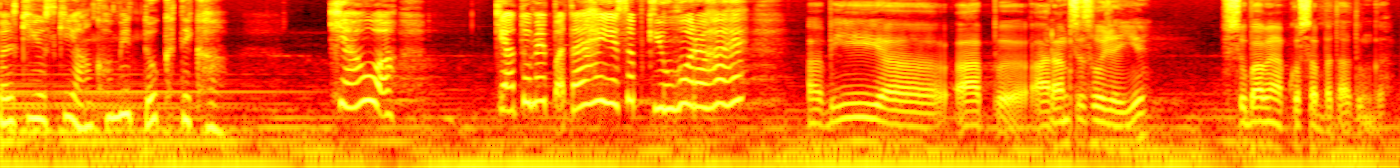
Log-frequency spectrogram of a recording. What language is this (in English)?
Hindi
